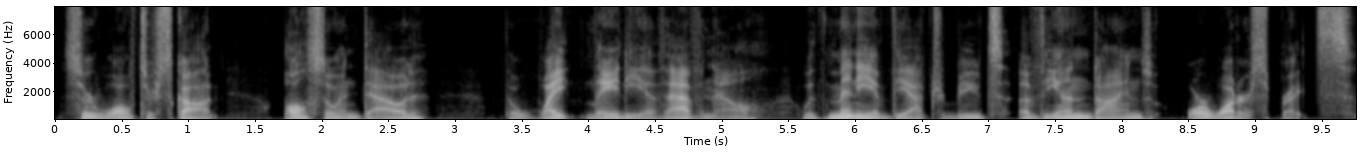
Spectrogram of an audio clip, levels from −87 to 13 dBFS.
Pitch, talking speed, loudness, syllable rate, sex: 105 Hz, 130 wpm, -21 LUFS, 4.6 syllables/s, male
